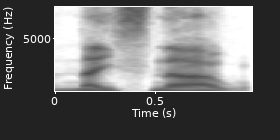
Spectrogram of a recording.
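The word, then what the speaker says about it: Knysna: Vous êtes à Naïsna, c'est comme ça qu'on le prononce apparemment, j'ai vérifié sur C'est Wikipédia, ça.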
